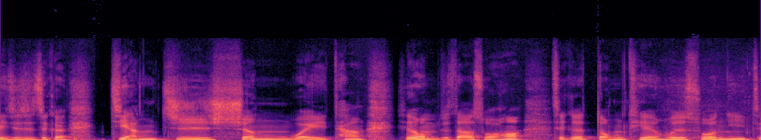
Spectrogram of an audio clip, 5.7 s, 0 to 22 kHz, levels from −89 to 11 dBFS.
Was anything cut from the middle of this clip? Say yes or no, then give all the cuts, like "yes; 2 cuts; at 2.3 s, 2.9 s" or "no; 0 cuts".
yes; 1 cut; at 4.1 s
